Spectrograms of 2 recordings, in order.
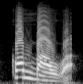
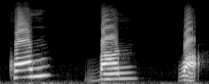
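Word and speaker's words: こんばんは: clearly, but please remember this n over here is of course n, but the way it is pronounced is, press your lips like this, close your lips, and it is an m sound.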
